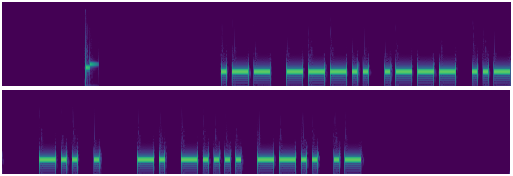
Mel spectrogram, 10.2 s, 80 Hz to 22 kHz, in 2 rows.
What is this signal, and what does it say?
Morse code, heard as a keyed tone, about 22 wpm, 700 Hz. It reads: W8JU DE N6ZA
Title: USA Callsign DE Callsign - 4 Characters - 22wpm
